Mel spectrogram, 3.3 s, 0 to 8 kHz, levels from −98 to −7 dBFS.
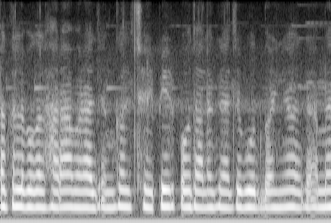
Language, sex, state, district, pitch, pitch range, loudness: Maithili, female, Bihar, Purnia, 220 Hz, 215-220 Hz, -14 LUFS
